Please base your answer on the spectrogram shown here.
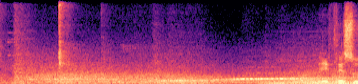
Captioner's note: fan whirring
